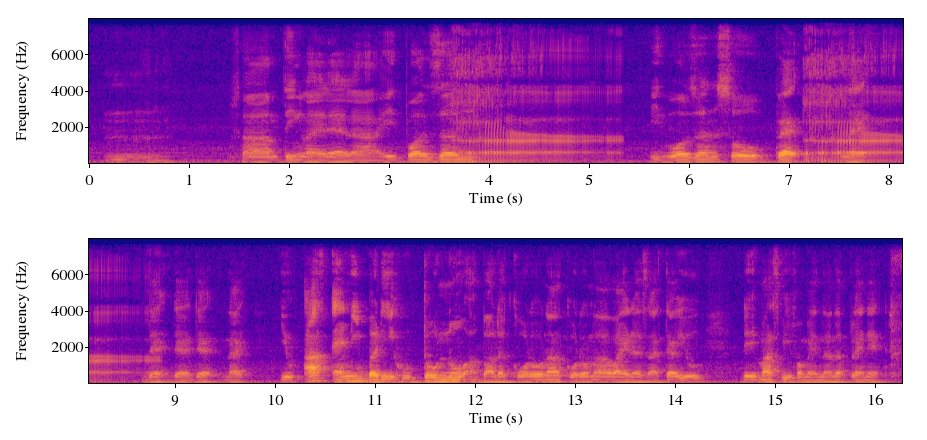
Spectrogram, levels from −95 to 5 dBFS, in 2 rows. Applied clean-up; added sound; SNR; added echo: none; Burping, eructation; 9 dB; none.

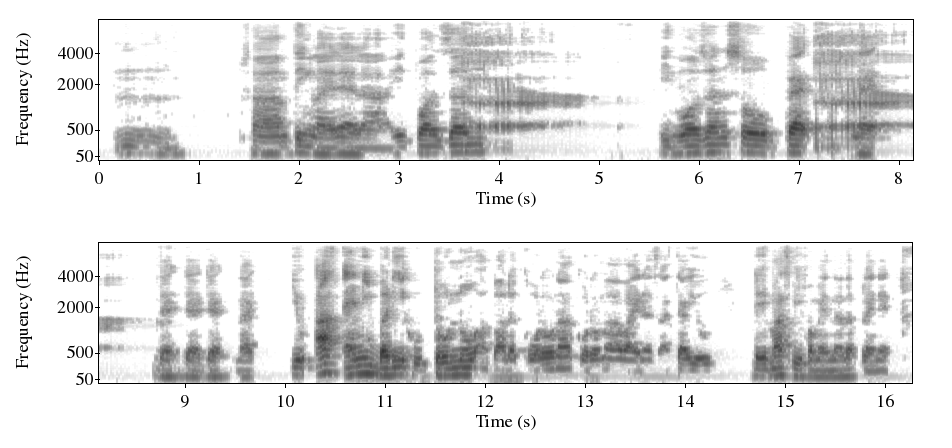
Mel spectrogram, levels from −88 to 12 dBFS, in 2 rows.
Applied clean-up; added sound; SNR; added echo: classical method spectral subtraction.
